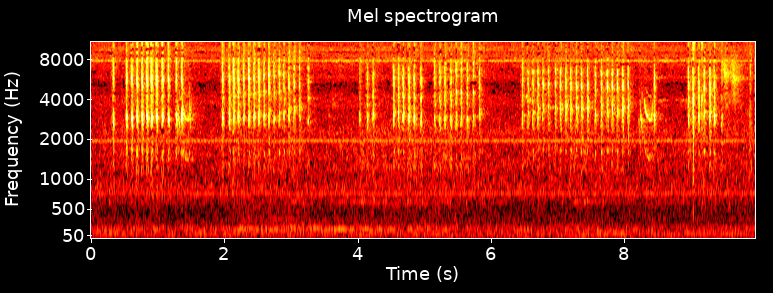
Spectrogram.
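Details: Energetic nonstop sparrow chirping meant for training other cage birds such as canaries and lovebirds; short bursts of quick, high, scratchy chips come in separate clusters with quiet gaps between them, and a low background rumble runs throughout.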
